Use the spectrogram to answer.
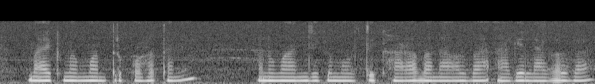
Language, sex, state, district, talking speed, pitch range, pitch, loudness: Hindi, female, Uttar Pradesh, Gorakhpur, 140 wpm, 170-180 Hz, 175 Hz, -14 LUFS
